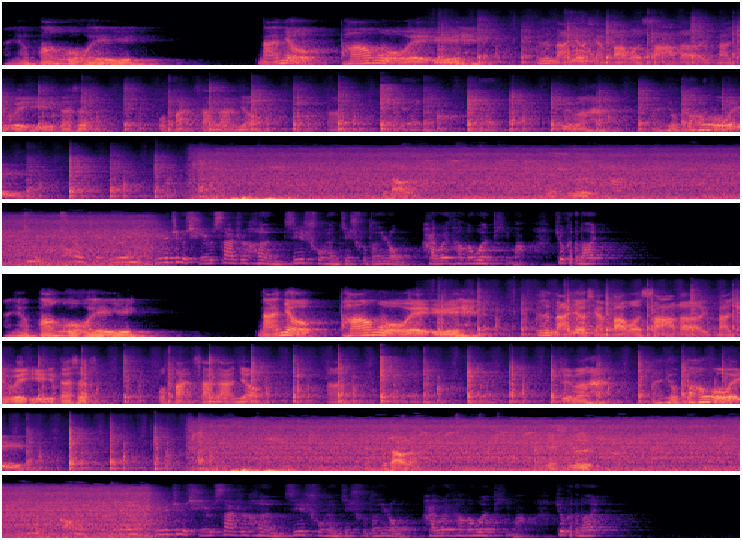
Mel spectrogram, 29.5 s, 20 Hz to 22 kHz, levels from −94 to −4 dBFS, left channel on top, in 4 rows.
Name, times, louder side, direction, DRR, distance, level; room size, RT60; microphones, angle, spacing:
voice 1, 0.0-1.4 2.6-4.8 5.3-8.3 8.9-10.0 10.6-10.9 12.9-13.5 13.9-15.0 17.3-17.6 18.3-19.0 20.0-21.0 22.3-22.4 22.7-22.9, right 5 dB, 85° right, 12 dB, 0.7 m, -31 dB
sound 1, 4.1-17.1, right 3 dB, 40° right, 1.4 m, -38 dB
voice 2, 5.7-6.0 9.6-9.8 11.4-11.6 12.0-12.4 14.1-14.7 20.8-21.3 22.3-28.1, left 3 dB, 40° left, 8 dB, 1.1 m, -42 dB
sound 2, 16.6-23.6, right 2 dB, 60° right, 2.9 m, -33 dB
12.5 x 8.3 x 7.5 m, 0.96 s
head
